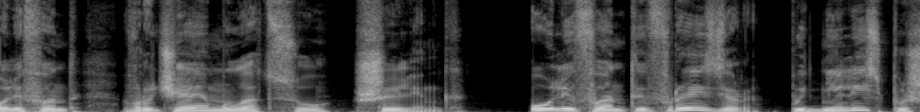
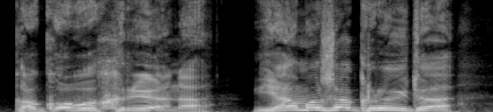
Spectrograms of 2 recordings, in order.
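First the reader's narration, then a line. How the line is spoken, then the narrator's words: Barking fat man. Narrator (Russian): рявкнул толстяк с рыжими бакенбардами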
